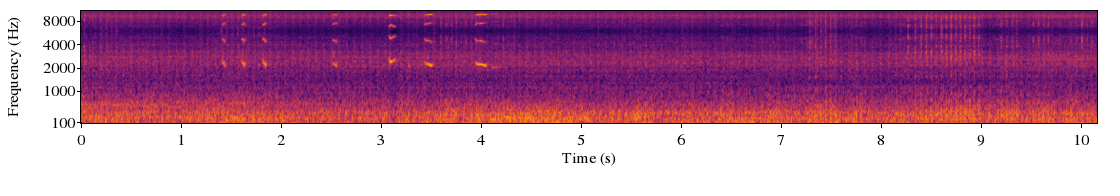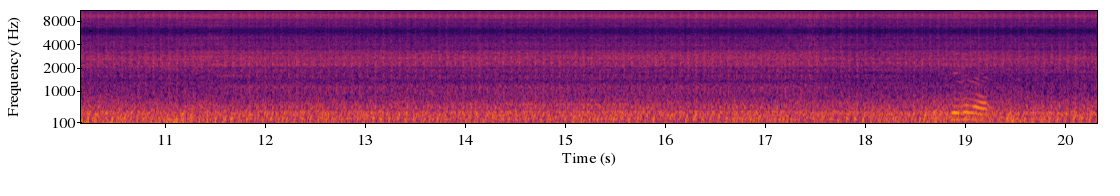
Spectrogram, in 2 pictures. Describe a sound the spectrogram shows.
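A go-kart engine drones loudly close by.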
